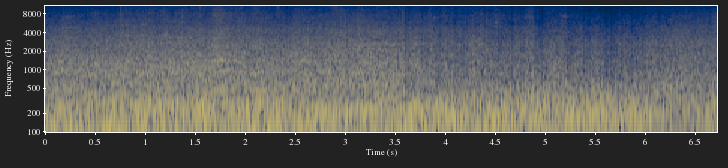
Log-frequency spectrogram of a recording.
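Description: CSX double-stack container train rolling past: a steady rumble of the cars' steel wheels on the rails.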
